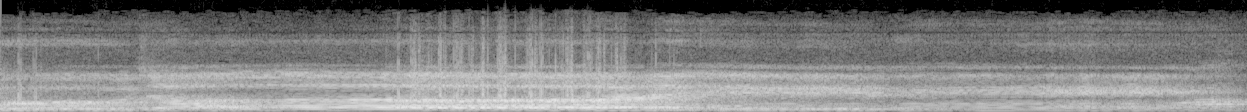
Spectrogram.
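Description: A man chanting a religious recitation solo into a microphone, unaccompanied, in long drawn-out held notes. It is loudest about two seconds in and grows softer towards the end.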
